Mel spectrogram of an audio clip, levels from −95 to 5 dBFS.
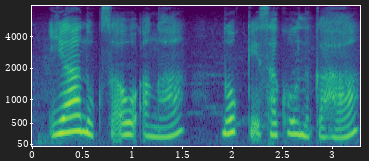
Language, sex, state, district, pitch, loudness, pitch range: Garo, female, Meghalaya, North Garo Hills, 255 Hz, -17 LUFS, 230-290 Hz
